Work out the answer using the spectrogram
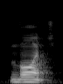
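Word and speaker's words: watch: 27 डॉट इज the silent letter in वॉच, इसका जो B option है टी इसका साइलेंट लेटर है।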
